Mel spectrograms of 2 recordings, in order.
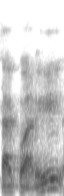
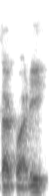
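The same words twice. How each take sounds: First: The final vowel is the central Guarani vowel. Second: The final vowel is a plain Spanish i. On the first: This is the original Guarani form. "en vez de decir tacuarí" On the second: This is the form adapted to Spanish. "hoy hay gente que dice tacuarí"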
